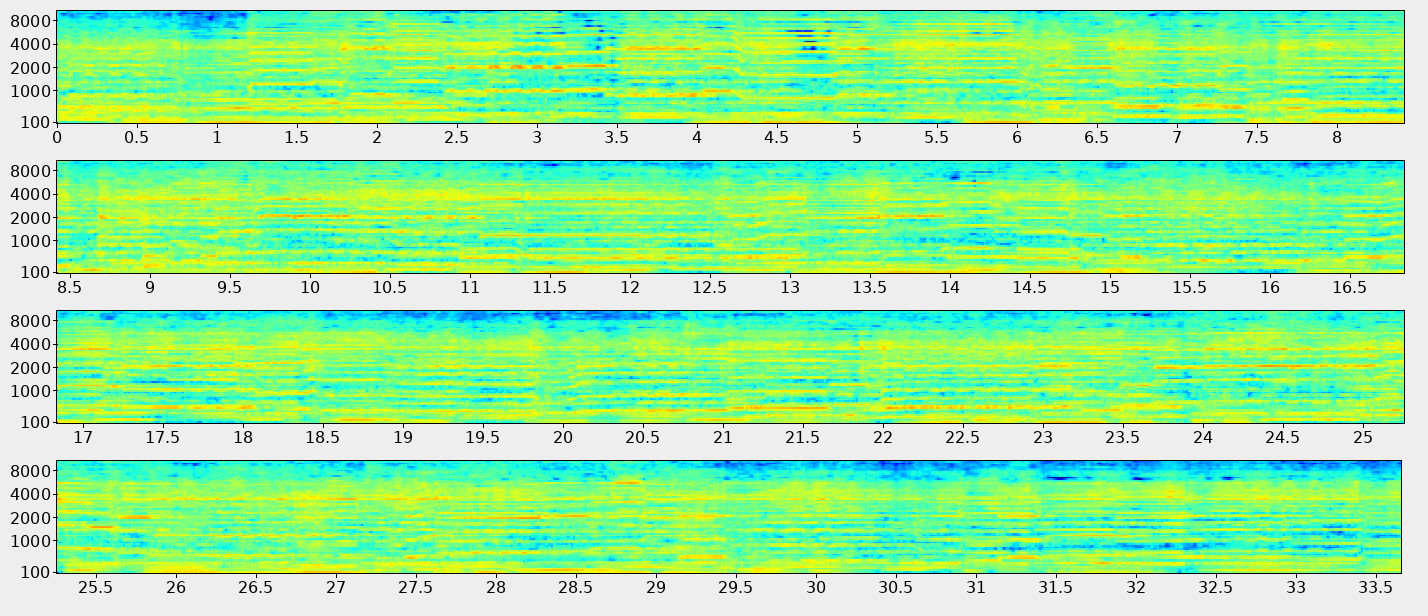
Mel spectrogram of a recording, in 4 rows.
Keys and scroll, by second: 13.6 [, 14.5 [, 14.9 [, 29.6 ].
